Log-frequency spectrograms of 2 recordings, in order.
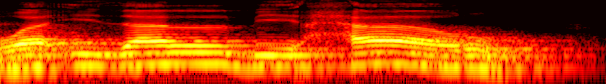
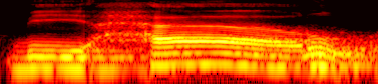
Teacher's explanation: wa idzal biharu, hanya ha kecil, biharu ru-nya tebal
